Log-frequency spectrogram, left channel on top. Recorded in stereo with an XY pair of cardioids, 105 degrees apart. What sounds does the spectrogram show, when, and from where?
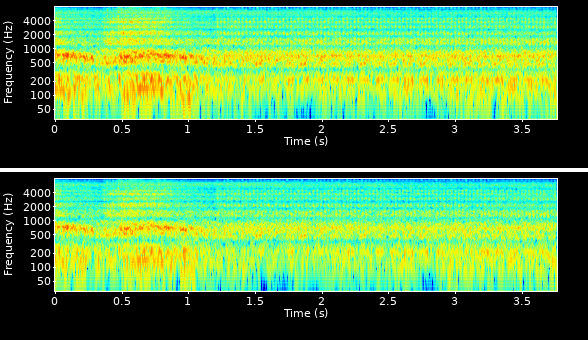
0.0 s an engine running: 20° left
